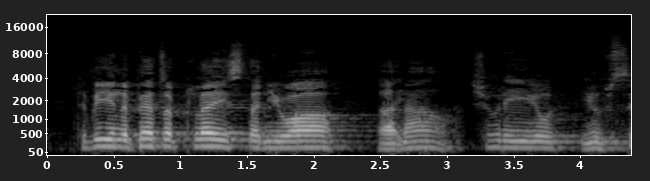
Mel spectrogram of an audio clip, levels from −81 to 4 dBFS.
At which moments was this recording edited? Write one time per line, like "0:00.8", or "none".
0:02.6
0:03.1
